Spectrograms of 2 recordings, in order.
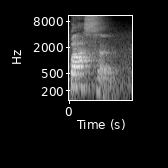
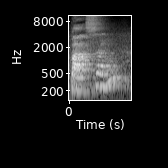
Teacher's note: Na palavra pássaro, a sílaba mais forte é o pá.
